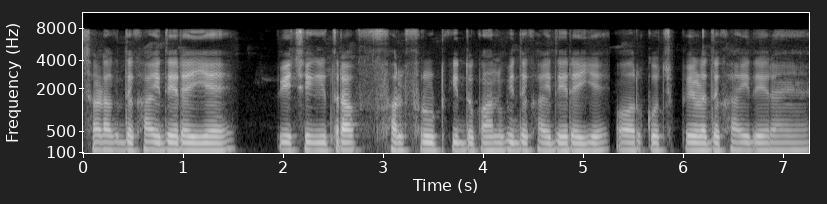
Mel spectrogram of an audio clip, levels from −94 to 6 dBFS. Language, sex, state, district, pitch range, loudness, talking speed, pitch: Hindi, male, Bihar, Sitamarhi, 130-135 Hz, -21 LUFS, 200 wpm, 130 Hz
